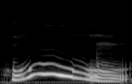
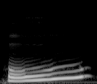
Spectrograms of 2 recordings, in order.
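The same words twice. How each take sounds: First: Much higher hooting owl, pitched way up; high repeated owl hoot; owl asking again. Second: Higher hooting owl question; a drowsy owl calling down from a tree; owl asking. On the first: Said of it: "Stare asked again". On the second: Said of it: "Stare asked from high up". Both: A narrator's reading.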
